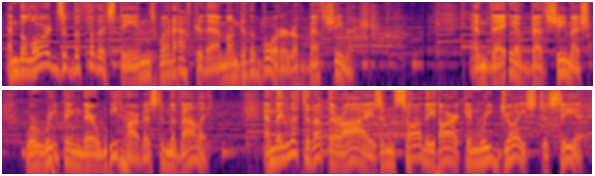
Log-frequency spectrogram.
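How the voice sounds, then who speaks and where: A man's voice: fairly low pitch, very animated, normal speed. A man narrating a dramatized Bible reading in a solemn, formal storytelling manner. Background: background music.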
